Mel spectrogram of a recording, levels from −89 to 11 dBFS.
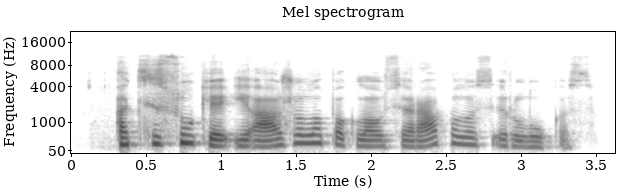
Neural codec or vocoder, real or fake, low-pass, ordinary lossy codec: none; real; 10.8 kHz; Opus, 32 kbps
